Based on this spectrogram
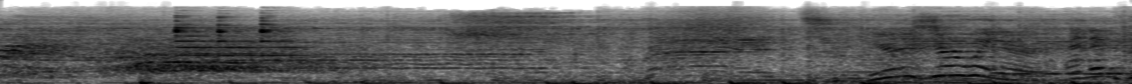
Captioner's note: bell ringing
